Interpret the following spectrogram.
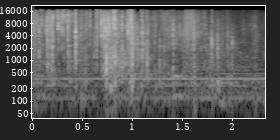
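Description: Foil trading-card pack wrapper crinkling and crackling as it is peeled open and the cards are pulled out. The crackle is dense at first and thins out near the end.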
